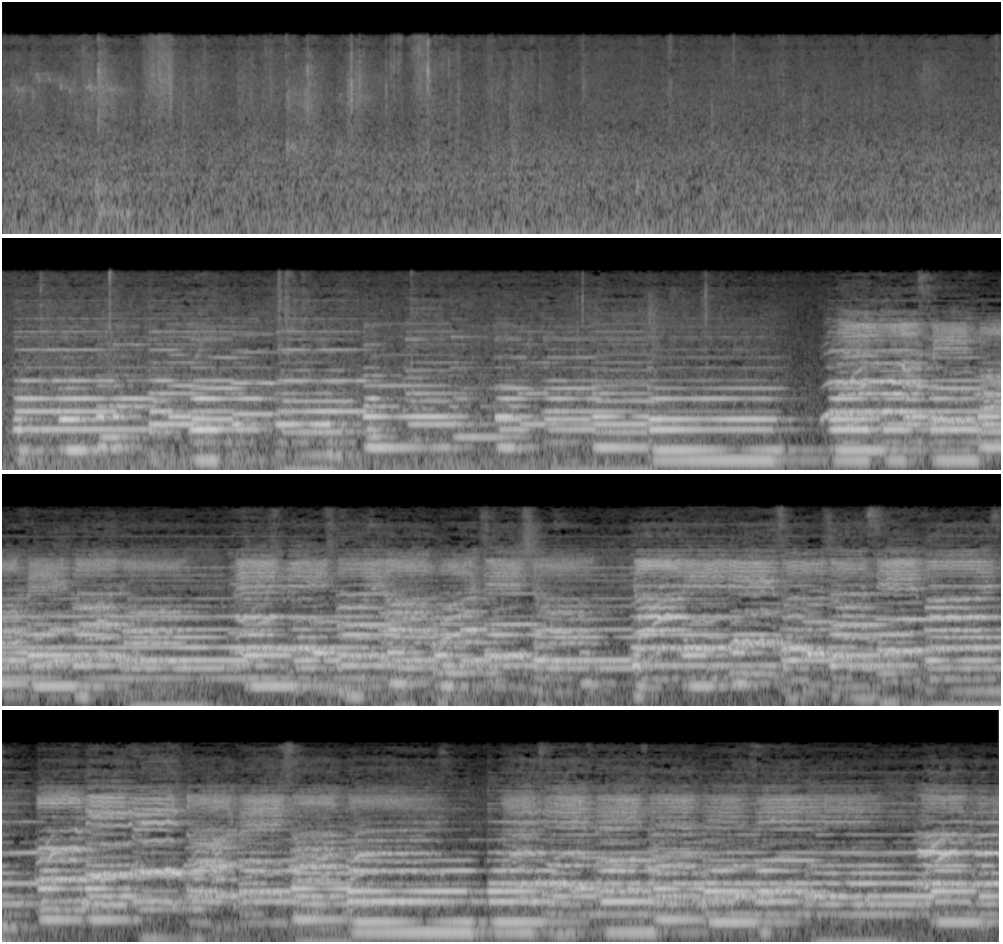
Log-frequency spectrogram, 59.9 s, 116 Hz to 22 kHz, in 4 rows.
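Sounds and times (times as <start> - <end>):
choir singing a hymn: 15.2 - 59.9
instrumental accompaniment: 15.2 - 59.9.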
